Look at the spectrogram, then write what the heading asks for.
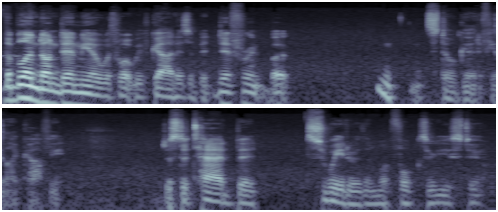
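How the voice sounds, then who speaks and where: A man's voice: rumbling low, moderate pace, a little hiss or hum. A man voicing a friendly, easygoing male alien who shows the listener around town in an audio roleplay, talking in a folksy, laid-back drawl.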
